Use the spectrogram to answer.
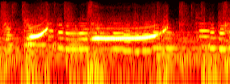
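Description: A man whistles: a short whistle sweeping upward, then a longer held whistle that bends sharply upward at its end, with faint fainter tones trailing after.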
